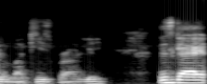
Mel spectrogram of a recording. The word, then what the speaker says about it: Brownlee: This Maris um Brown Brownley, that's how you say his name.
